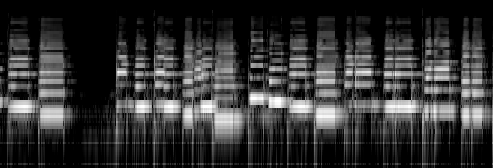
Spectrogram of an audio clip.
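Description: Jupiter button accordion (bayan) playing a single-line melody on its right-hand buttons. A short phrase of notes is followed by a brief pause about a second in, then a quicker, continuous run of notes.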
